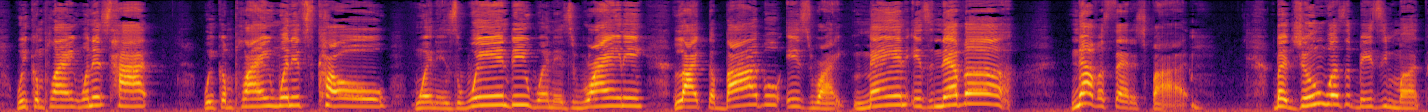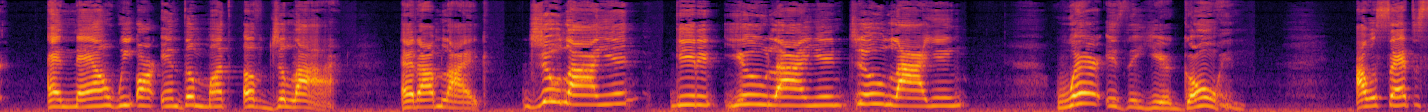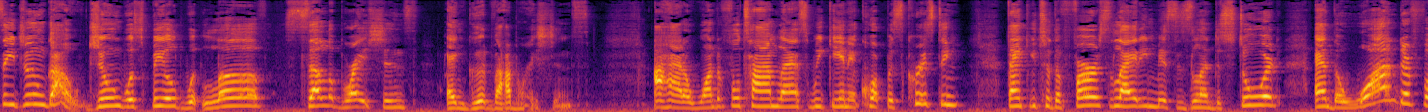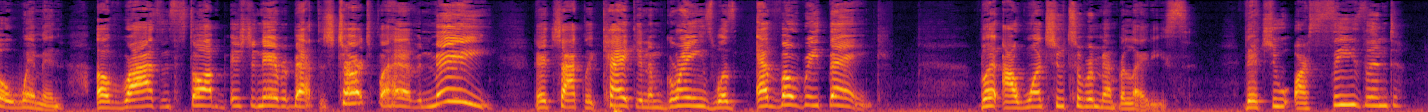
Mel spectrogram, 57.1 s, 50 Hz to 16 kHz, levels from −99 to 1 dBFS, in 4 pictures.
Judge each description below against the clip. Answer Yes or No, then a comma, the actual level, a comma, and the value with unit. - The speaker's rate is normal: No, slow, 130 wpm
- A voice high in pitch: Yes, very high, 250 Hz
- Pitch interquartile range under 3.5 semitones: No, average, 4.3 semitones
